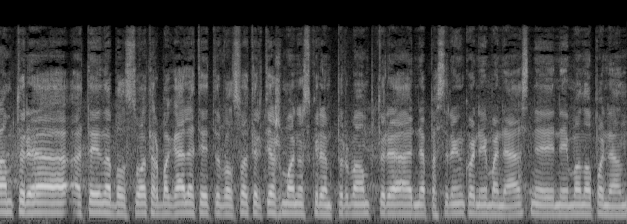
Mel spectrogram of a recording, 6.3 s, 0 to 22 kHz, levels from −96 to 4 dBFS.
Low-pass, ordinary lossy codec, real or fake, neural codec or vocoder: 14.4 kHz; MP3, 96 kbps; fake; vocoder, 44.1 kHz, 128 mel bands every 512 samples, BigVGAN v2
